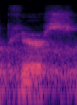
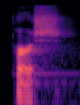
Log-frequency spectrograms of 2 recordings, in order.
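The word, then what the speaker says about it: Peirce: things that i've read from pierce um purse i know it's annoying it's it's it's it's spelled like pierce but it's purse go on uh okay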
